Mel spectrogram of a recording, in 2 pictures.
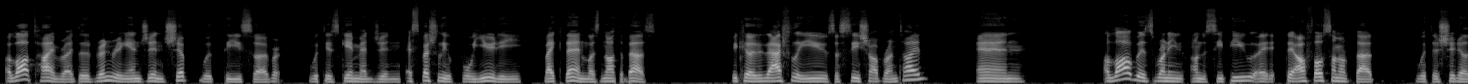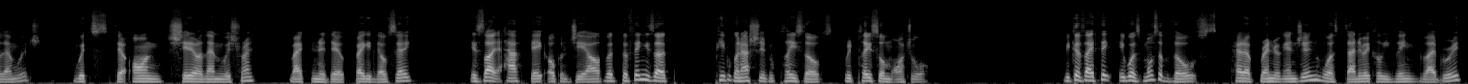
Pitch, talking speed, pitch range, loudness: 140 Hz, 195 wpm, 130-160 Hz, -28 LUFS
